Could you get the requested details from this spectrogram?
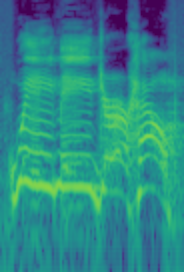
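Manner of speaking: high, long-drawn distant holler; calling for help. Acted. Overloaded fishermen hailing partners on shore, calling out.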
